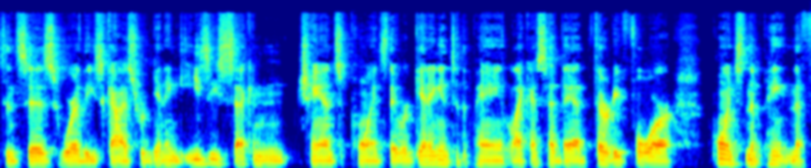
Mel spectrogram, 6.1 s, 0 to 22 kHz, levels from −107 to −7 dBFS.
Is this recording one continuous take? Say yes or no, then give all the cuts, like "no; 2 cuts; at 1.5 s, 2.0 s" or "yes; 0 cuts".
yes; 0 cuts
